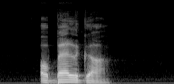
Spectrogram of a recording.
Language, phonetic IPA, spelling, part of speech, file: Polish, [ɔˈbɛlɡa], obelga, noun, Pl-obelga.ogg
